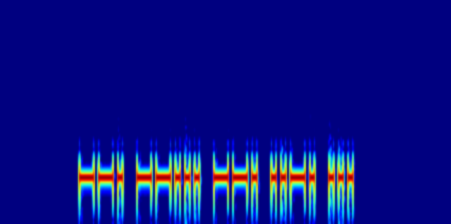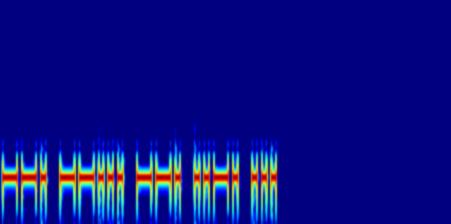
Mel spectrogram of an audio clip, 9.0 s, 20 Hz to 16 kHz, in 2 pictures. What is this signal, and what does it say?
Morse code, heard as a keyed tone, about 25 wpm, 700 Hz. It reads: G7GFS G7GFS
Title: DXCC-100 Call Signs - 5 Characters - Repeated 2x - 25wpm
